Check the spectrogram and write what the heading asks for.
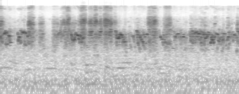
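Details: Budgies at summer food in Larkana, Sindh, May to June; an unbroken mass of high squeaky chirps and scratchy squawks from several birds.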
